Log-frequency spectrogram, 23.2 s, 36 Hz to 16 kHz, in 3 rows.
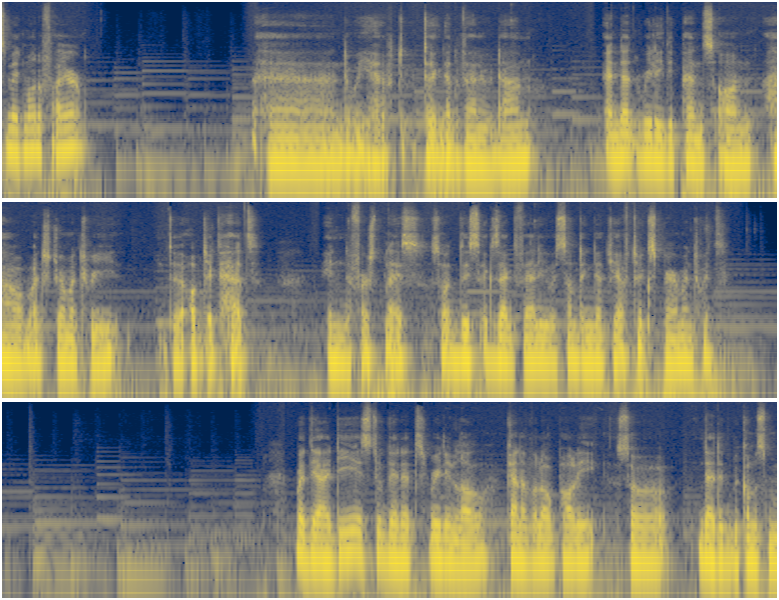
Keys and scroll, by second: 14.6 Up, 14.8 KP_Decimal, 15.2 KP_1, 15.4 Return, 19.4 Up.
